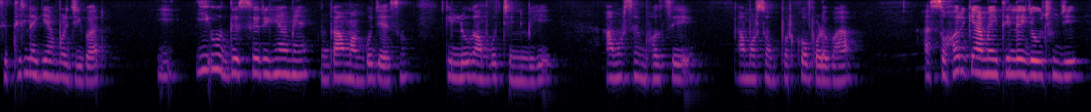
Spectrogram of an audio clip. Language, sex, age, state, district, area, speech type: Odia, female, 18-30, Odisha, Bargarh, urban, spontaneous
